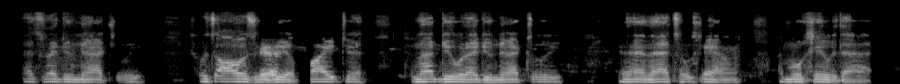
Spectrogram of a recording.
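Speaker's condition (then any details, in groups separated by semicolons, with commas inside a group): Traumatic brain injury; car crash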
